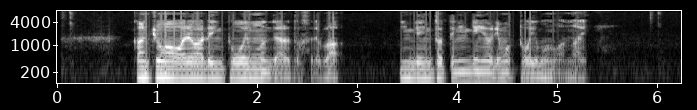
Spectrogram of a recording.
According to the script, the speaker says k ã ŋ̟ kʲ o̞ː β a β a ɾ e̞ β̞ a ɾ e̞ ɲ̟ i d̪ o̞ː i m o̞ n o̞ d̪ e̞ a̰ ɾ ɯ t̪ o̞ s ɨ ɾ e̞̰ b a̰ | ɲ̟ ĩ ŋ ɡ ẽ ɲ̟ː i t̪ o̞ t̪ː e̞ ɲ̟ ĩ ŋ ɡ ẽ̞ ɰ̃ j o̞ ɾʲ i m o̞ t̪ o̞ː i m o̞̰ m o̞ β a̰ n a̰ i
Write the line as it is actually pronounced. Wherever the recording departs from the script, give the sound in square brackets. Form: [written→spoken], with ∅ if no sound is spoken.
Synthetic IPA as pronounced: k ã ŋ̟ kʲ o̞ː β a β a ɾ e̞ β̞ a ɾ e̞ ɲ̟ i [d̪→t̪] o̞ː i m o̞ n o̞ d̪ e̞ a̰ ɾ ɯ t̪ o̞ s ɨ ɾ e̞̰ b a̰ | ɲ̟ ĩ ŋ ɡ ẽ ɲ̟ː i t̪ o̞ t̪ː e̞ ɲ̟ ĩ ŋ ɡ ẽ̞ ɰ̃ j o̞ ɾʲ i m o̞ t̪ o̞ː i m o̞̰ [m→n] o̞ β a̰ n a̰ i

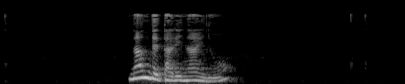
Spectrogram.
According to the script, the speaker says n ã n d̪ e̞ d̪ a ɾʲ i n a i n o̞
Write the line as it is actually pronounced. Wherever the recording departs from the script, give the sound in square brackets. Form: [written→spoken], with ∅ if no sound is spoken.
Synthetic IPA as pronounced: n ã n d̪ e̞ [d̪→t̪] a ɾʲ i n a i n o̞

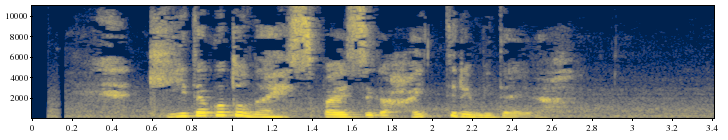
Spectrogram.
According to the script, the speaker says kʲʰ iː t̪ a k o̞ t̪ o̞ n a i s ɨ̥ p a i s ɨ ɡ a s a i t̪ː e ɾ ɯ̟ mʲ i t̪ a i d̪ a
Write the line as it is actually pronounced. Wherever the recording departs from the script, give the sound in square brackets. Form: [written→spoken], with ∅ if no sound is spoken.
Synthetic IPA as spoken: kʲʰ iː t̪ a k o̞ t̪ o̞ n a i s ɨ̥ p a i s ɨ ɡ a [s→h] a i t̪ː e ɾ ɯ̟ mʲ i t̪ a i d̪ a

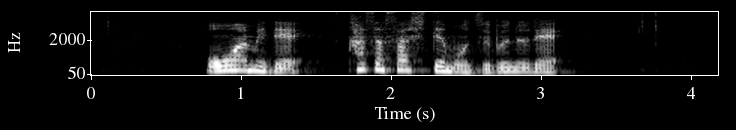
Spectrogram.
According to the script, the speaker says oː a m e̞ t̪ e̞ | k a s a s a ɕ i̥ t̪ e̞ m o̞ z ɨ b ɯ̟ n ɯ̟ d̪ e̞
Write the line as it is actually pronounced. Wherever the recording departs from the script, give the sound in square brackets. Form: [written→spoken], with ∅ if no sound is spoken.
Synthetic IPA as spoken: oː a m e̞ [t̪→d̪] e̞ | k a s a s a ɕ i̥ t̪ e̞ m o̞ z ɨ b ɯ̟ n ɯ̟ d̪ e̞

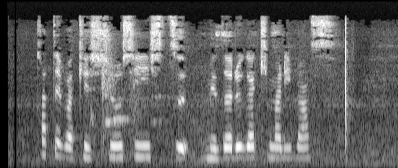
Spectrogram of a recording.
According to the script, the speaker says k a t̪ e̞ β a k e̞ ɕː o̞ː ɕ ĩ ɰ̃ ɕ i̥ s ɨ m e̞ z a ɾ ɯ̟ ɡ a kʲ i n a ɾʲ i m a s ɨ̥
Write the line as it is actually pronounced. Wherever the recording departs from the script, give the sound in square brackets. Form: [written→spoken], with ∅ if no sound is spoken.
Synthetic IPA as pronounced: k a t̪ e̞ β a k e̞ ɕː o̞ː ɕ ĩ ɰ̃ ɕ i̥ [s→t͡s] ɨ m e̞ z a ɾ ɯ̟ ɡ a kʲ i [n→m] a ɾʲ i m a s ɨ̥

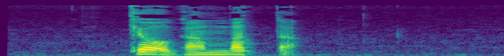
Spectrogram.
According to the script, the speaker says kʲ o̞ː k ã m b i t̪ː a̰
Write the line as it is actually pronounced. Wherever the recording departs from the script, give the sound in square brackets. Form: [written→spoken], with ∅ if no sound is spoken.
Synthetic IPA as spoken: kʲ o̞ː [k→ɡ] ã m b [i→a] t̪ː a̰

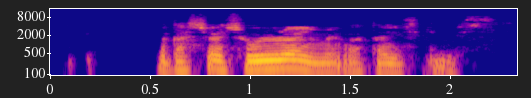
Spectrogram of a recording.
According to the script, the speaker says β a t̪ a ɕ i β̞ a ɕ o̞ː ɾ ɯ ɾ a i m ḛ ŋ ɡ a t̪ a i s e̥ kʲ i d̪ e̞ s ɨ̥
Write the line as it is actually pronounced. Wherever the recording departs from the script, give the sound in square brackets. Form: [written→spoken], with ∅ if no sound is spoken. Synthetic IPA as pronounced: β a t̪ a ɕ i β̞ a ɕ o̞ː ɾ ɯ ɾ a i m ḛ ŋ ɡ a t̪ a i s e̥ kʲ i d̪ e̞ s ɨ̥

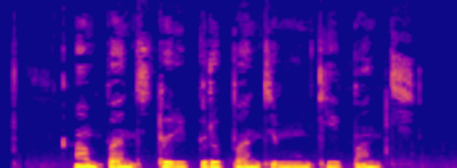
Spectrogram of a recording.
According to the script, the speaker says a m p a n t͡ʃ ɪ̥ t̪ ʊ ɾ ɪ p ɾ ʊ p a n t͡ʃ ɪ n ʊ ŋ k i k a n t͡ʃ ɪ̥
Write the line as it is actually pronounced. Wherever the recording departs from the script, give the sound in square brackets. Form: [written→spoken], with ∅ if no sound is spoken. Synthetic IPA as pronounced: a m p a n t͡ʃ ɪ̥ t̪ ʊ ɾ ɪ p ɾ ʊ p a n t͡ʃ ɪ [n→m] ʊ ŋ k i [k→p] a n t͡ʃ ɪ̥

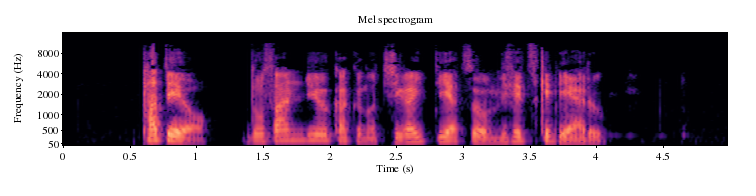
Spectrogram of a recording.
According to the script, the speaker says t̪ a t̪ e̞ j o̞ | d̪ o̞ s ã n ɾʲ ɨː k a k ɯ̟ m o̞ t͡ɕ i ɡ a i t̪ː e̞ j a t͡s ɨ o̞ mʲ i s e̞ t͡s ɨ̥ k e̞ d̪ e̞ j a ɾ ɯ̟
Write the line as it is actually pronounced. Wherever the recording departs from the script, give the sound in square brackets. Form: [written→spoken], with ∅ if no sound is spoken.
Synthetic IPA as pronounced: t̪ a t̪ e̞ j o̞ | d̪ o̞ s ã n ɾʲ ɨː k a k ɯ̟ [m→n] o̞ t͡ɕ i ɡ a i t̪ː e̞ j a t͡s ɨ o̞ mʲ i s e̞ t͡s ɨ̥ k e̞ [d̪→t̪] e̞ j a ɾ ɯ̟

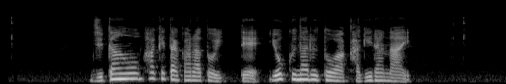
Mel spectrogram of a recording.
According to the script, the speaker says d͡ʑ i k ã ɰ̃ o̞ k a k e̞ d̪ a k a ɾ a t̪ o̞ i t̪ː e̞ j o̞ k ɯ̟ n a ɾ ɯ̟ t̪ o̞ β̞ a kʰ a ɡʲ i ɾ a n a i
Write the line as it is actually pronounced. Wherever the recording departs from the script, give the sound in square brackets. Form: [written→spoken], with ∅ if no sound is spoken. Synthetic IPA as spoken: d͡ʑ i k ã ɰ̃ o̞ k a k e̞ [d̪→t̪] a k a ɾ a t̪ o̞ i t̪ː e̞ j o̞ k ɯ̟ n a ɾ ɯ̟ t̪ o̞ β̞ a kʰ a ɡʲ i ɾ a n a i

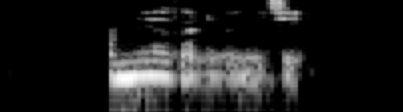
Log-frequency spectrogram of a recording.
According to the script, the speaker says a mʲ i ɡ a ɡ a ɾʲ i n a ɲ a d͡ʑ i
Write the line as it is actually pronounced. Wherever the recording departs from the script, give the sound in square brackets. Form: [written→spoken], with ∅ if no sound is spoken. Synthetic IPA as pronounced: a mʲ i [ɡ→∅] a ɡ a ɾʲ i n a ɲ [a→i] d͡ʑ i

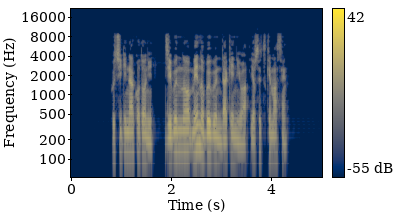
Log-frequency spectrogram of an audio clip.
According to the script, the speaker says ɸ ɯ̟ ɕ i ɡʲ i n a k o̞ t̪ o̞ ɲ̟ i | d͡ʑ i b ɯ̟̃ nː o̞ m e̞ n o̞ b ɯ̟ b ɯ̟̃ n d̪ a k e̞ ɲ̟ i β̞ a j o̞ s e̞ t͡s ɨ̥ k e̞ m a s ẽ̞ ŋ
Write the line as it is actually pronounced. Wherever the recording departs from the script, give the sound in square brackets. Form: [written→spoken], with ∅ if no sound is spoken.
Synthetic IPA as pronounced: ɸ ɯ̟ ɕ i ɡʲ i n a k o̞ t̪ o̞ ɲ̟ i | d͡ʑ i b ɯ̟̃ nː o̞ m e̞ n o̞ b ɯ̟ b ɯ̟̃ n d̪ a k e̞ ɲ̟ i β̞ a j o̞ s e̞ t͡s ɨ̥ k e̞ m a s ẽ̞ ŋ

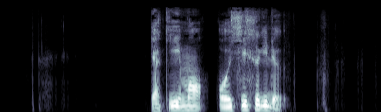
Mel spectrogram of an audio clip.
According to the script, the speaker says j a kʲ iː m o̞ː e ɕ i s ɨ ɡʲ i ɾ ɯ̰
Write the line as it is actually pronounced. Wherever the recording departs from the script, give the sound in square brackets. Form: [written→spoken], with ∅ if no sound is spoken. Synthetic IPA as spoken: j a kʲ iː m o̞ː [e→i] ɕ i s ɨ ɡʲ i ɾ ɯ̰

